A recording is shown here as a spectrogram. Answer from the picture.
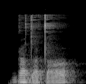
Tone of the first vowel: falling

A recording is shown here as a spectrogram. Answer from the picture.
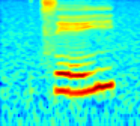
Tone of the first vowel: rising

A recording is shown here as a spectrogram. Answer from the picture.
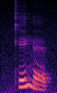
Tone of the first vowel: rising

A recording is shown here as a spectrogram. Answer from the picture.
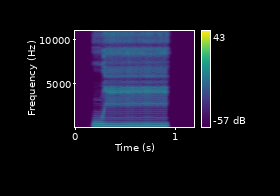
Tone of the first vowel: low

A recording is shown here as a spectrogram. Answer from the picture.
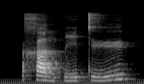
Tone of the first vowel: falling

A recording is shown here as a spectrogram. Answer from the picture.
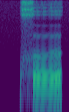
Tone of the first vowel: low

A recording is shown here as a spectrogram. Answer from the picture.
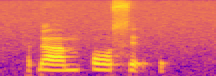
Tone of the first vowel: rising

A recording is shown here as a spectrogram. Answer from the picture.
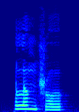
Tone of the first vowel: falling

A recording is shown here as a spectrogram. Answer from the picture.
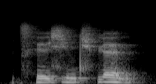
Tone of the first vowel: rising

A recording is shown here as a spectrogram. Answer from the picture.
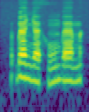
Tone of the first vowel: high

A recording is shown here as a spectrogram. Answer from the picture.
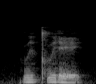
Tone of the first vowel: rising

